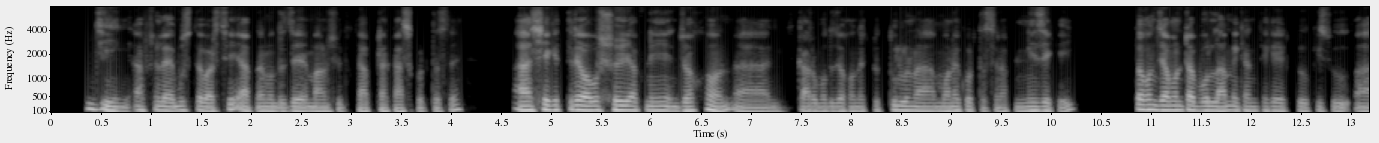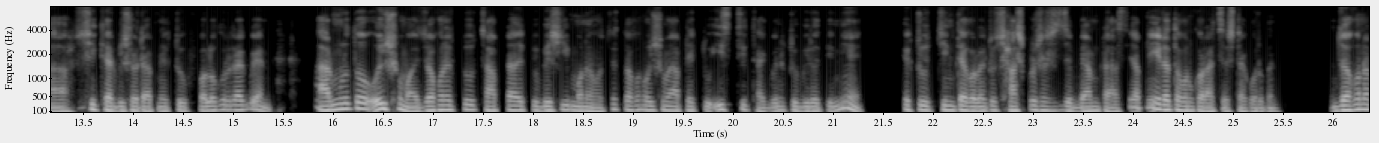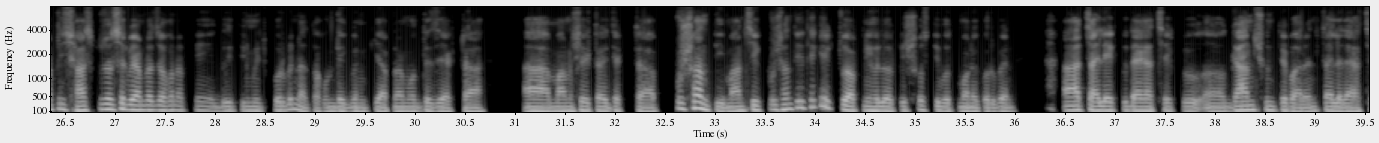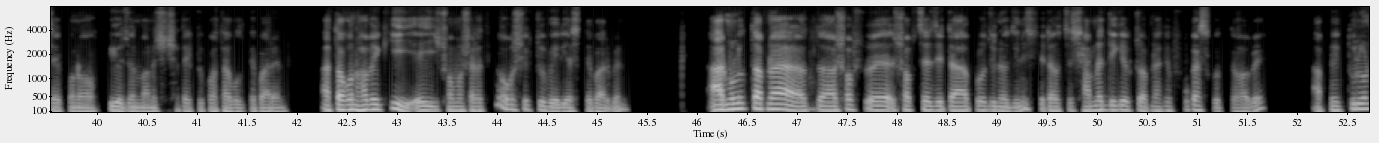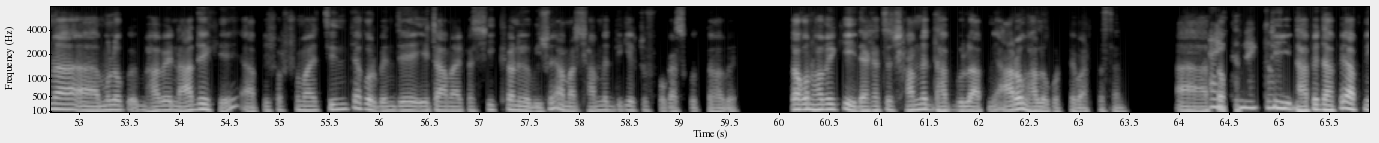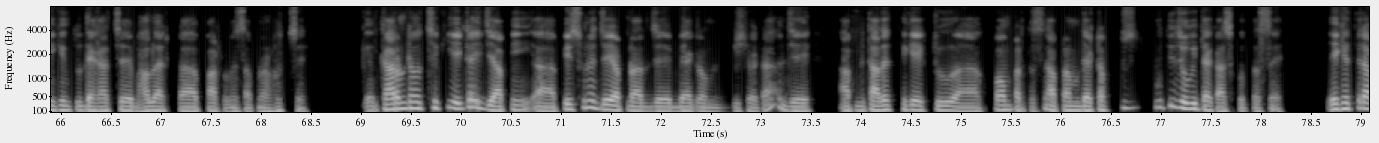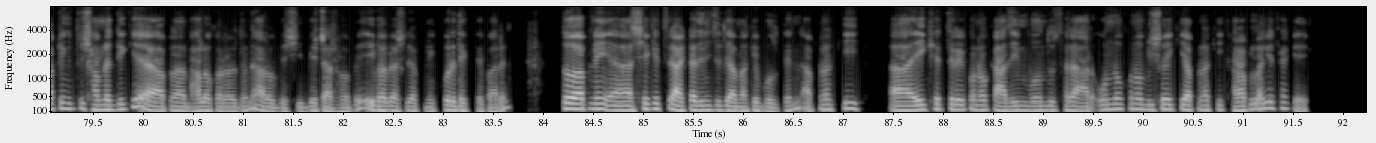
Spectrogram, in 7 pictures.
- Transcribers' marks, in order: "আসলে" said as "আফসলে"; tapping; "প্রতিযোগিতায়" said as "পুতিযোগিতা"; "লেগে" said as "লাগি"
- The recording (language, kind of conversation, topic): Bengali, advice, অন্যদের সঙ্গে নিজেকে তুলনা না করে আমি কীভাবে আত্মসম্মান বজায় রাখতে পারি?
